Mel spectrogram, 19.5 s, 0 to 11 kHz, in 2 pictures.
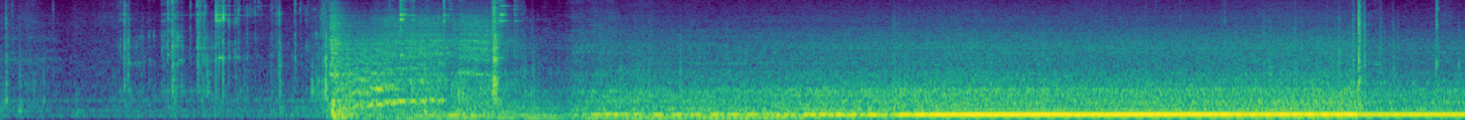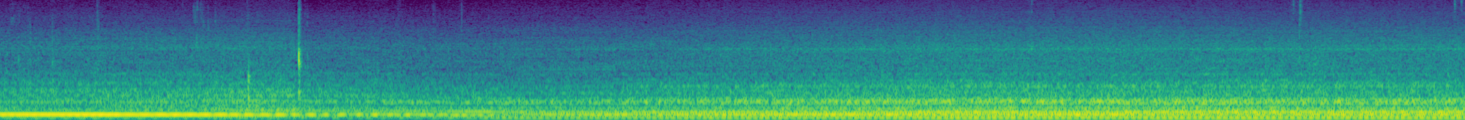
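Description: A 1985 Camaro IROC-Z's tuned-port-injected V8 starting: a few light clicks, then the starter cranks and the engine fires about two seconds in. It runs at a fast cold idle, which settles lower about two-thirds of the way through.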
